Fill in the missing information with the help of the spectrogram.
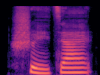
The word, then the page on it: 水灾: shuǐ zāi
